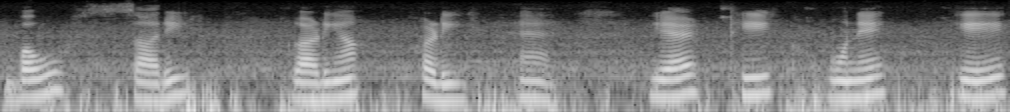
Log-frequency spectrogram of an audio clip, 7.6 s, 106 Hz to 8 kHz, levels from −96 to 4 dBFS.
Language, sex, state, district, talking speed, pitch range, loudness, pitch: Hindi, female, Haryana, Rohtak, 70 wpm, 165-195 Hz, -18 LUFS, 180 Hz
